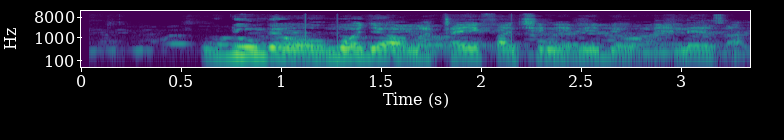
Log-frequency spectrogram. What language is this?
Swahili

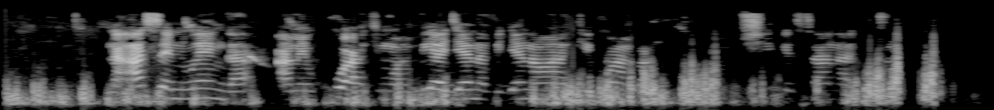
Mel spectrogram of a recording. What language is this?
Swahili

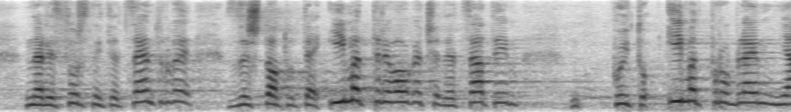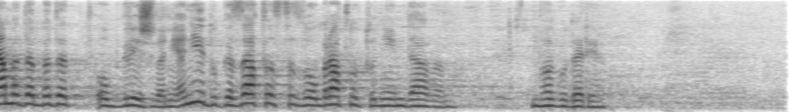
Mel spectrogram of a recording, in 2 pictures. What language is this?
Bulgarian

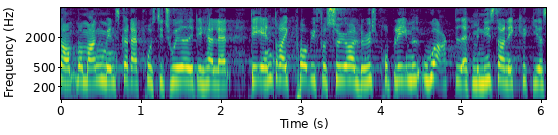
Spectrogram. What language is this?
Danish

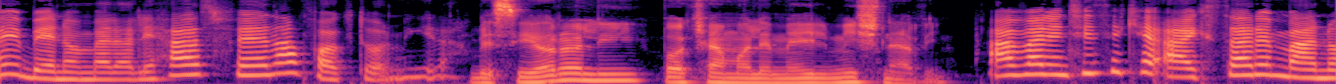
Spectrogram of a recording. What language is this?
Persian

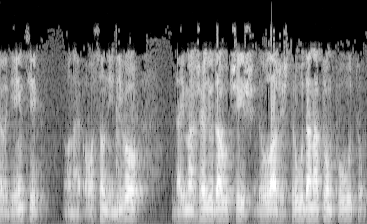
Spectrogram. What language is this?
Croatian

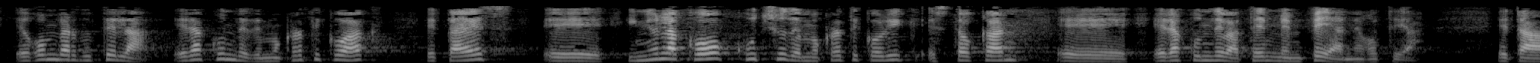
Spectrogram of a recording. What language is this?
Basque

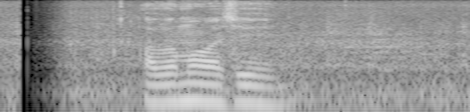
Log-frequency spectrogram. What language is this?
Sinhala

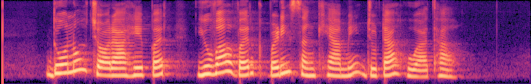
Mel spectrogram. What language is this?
Hindi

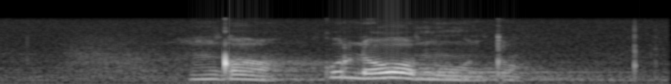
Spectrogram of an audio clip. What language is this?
Zulu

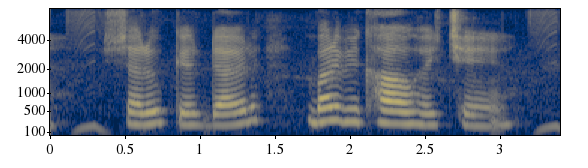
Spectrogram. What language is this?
Maithili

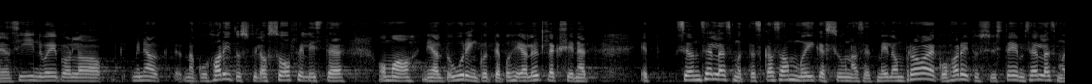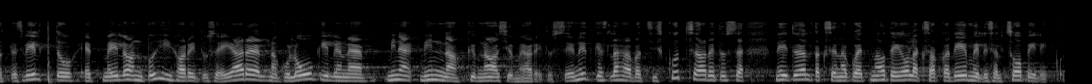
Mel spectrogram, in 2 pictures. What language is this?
Estonian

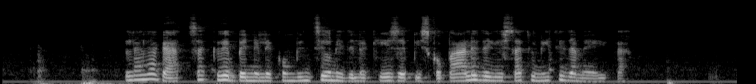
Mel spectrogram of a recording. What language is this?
Italian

